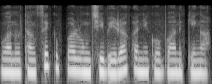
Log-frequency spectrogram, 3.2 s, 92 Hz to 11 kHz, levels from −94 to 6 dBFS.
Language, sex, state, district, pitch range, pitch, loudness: Garo, female, Meghalaya, South Garo Hills, 180-195 Hz, 185 Hz, -14 LUFS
